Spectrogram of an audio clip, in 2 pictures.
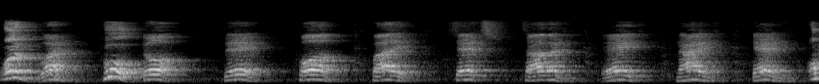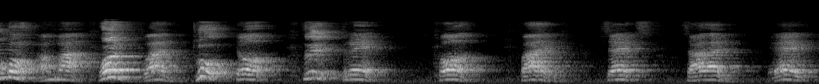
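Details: Puberphonia in a young man with a high-pitched voice for 2 years, confirmed by pitch analyzer; counting and vocalizing during a treatment session to lower his pitch.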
